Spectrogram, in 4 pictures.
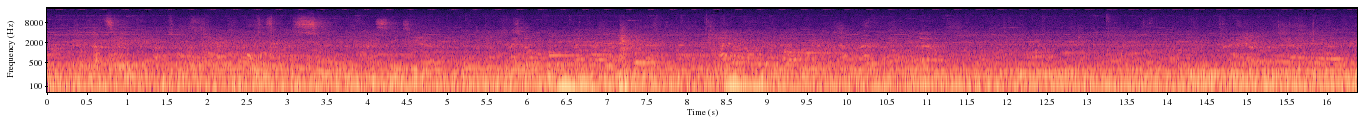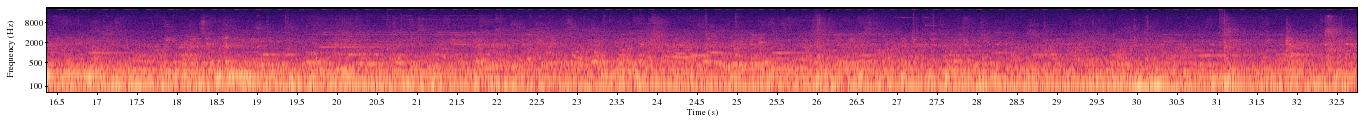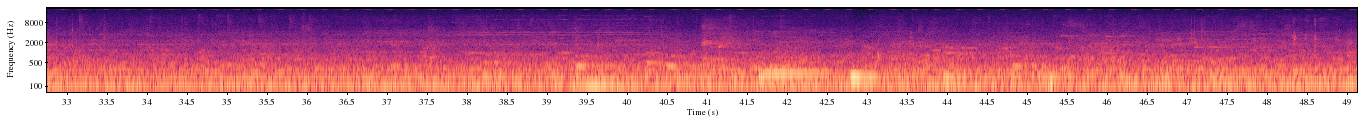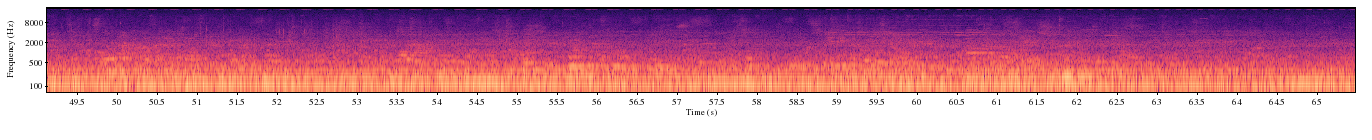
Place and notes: The Lobby of a Liner, North Atlantic Ocean. - Lobby
The main lobby of a liner, the pursers office, the tour office, double staircase two decks high, ceiling four decks high, grand, smart and the social meeting place on the ship. The casino, shops without price tags and the ship's bell are present. You are greeted here when you board the ship and directed to the lifts just along the main concourse. Sometimes a string quartet, pianist or harpist plays. A jumble sale is held on the concourse every week and is packed.
MixPre 3 with 2 x Beyer Lavaliers.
